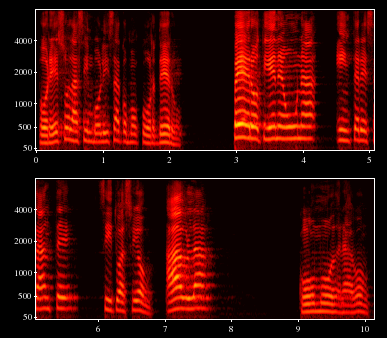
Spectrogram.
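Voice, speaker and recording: A man's voice: sits high, takes it slowly, fairly bright tone, clear, resonant tone, big-room sound. A Colombian man preaching a sermon in a church, asking the congregation questions and having them call back the answers.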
